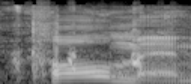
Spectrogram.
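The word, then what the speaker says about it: culm: Coleman is how you say it.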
